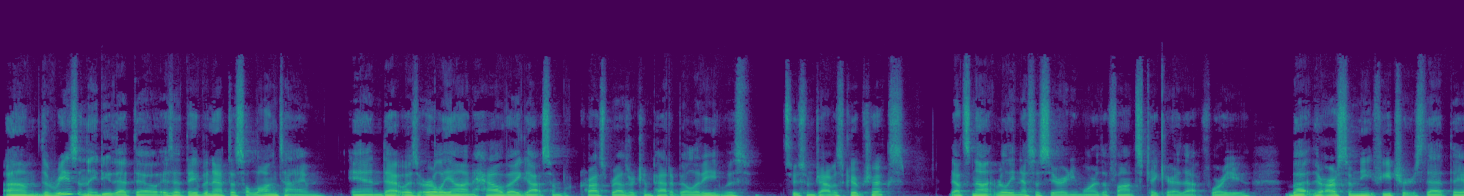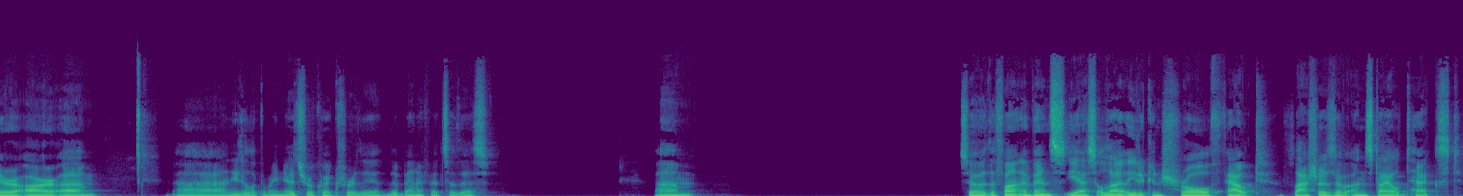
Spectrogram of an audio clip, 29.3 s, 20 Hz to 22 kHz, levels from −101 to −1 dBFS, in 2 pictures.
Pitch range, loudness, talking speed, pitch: 105-125 Hz, -32 LUFS, 175 wpm, 110 Hz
